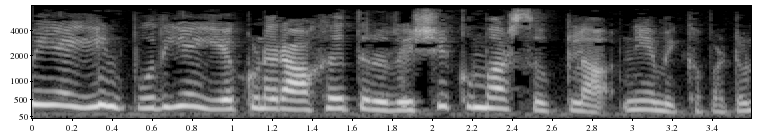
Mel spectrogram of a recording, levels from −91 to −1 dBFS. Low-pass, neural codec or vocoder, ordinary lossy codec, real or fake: 7.2 kHz; none; none; real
